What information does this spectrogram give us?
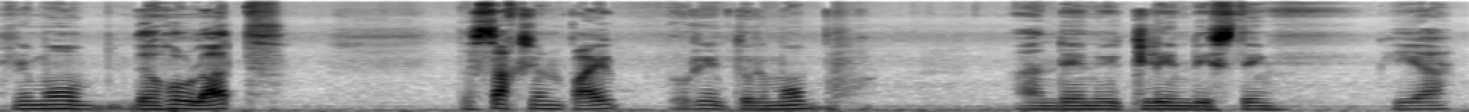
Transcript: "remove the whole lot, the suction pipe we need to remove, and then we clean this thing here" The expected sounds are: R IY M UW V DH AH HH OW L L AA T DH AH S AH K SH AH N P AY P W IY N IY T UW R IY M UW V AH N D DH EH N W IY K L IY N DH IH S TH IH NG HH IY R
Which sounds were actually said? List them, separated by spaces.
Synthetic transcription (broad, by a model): R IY M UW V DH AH HH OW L L AA T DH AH S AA K S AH N P AY P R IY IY T UW R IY M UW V AH N D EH N W IY K L IY N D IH S T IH NG HH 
